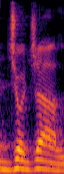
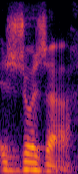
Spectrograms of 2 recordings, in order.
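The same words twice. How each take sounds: First: The J is a hard English 'dj' sound. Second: The J is a soft French 'zh' sound. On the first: The speaker calls it wrong. "you don't say Jojard like you would say for Jojo" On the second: The speaker calls it right. "like a, pr a proper French J. And the D doesn't get pronounced"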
